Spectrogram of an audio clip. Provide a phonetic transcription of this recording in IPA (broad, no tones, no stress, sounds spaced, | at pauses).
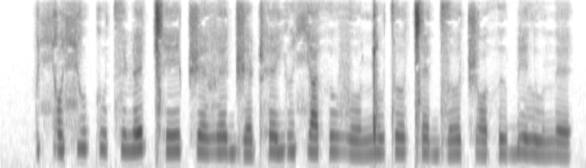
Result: ç ɔ ɕ u k u t͡s i ɳ ɛ ǀʰ e t͡ʃ ɛ v ɛ d͡ʒ ɛ ʈʰ ɛ j ɯ ç a θ u v o ŋ͡ǃ u t ɤ ǀ ɛ d͡z ɤ t͡ʃ ɔ θ ɯ ɓ e l u n ɛ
